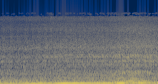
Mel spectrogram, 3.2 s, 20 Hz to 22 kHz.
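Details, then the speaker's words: Ford BF Falcon XR6 Barra six-cylinder with sludge and two P1381 codes, after rocker cover removal and fixing pinched wires: revs up cleanly with deep steady exhaust note, earlier knocking gone; a noisy pulley remains. "and it's revving smoothly we've got engine light but we can scan for that what the hell that noise has completely gone off"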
